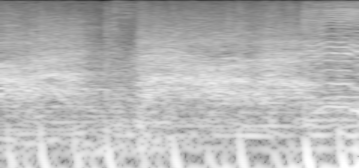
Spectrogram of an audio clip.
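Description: Pop music with a steady kick-drum beat, mixed with a large concert crowd cheering and shouting.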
